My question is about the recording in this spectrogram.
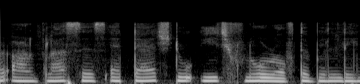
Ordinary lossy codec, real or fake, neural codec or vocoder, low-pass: AAC, 48 kbps; real; none; 7.2 kHz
